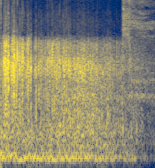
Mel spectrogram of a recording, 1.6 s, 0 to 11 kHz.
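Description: A heavy, deep explosion roars as a dense continuous blast, loud and close, sustained before trailing off, evoking the Halifax Explosion of 1917.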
